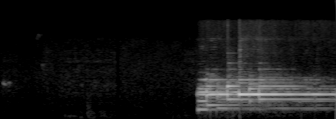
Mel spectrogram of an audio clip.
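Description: Silence, then about two and a half seconds in a few steady musical notes sound one after another in quick succession and keep ringing, fading slowly.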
